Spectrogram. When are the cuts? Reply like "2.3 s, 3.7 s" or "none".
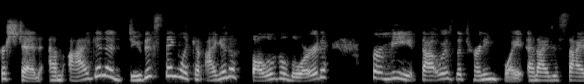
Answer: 3.5 s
